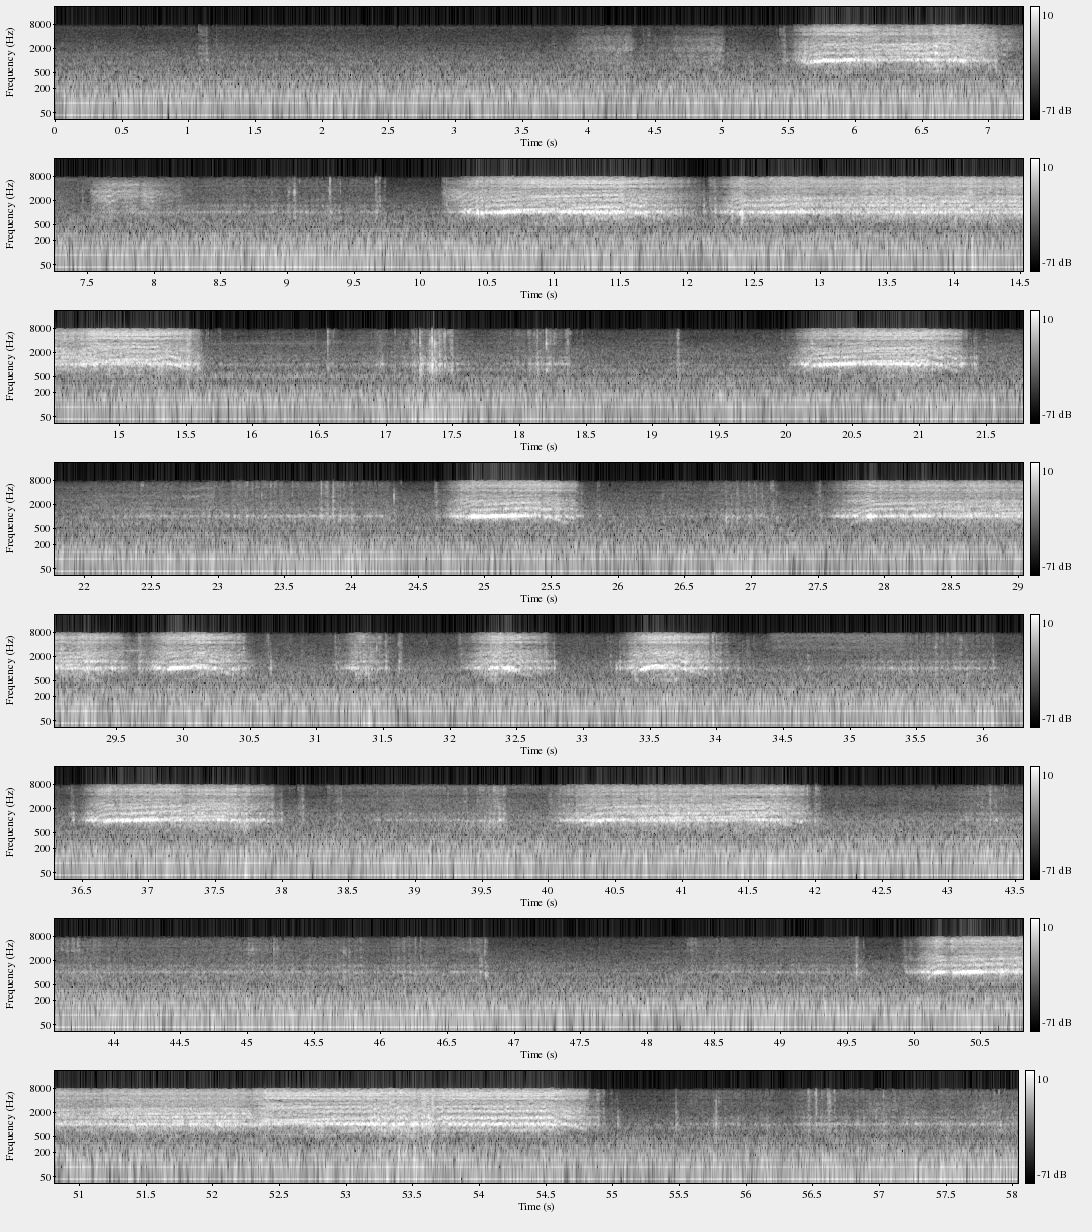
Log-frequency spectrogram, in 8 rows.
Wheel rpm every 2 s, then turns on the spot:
0, 0, 30, 50, 10, 90, 130, 120, 10, 10, 60, 30, 50, 30, 120, 20, 40, 20, 80, 10, 110, 20, 20, 10, 20, 140, 160, 60, 20.
6-10 16-18 22-24 32-34 42-48 54-58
